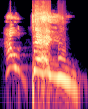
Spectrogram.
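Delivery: retold furious lash-out. Lashing out at someone speaking aggressively, furious yell. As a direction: blow up at someone who insulted you. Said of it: "I would just lash out".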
